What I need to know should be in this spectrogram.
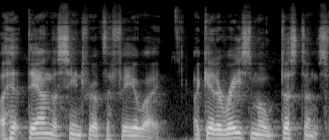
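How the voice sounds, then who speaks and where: This man talks at a fairly quick pace with a New Zealand accent and ordinary pitch variation, in a very clean recording with a silent background. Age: 60s. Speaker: amateur golfer. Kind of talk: scripted narration.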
